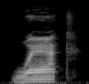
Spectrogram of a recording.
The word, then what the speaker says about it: whack: couple of these words three of them actually have a silent h when whack wham you don't hear the h it is silent and the next thing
